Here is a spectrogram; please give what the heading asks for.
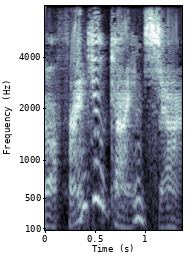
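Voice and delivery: eager, excited, over-grateful, gushing beggar voice. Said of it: "and then he goes".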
